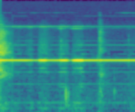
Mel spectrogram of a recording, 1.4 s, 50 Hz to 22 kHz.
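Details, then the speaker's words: Steady high-pitched continuous tone from a manual ZOLL defibrillator charged to 75 joules, signalling full charge before synchronized cardioversion, staff told to stand clear and remove oxygen source; defibrillator charged tone. "А після того нам треба набрати власне струм тобто зарядити чуємо знову ж таки зміна звуку просимо колег відійти забрати джерело"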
